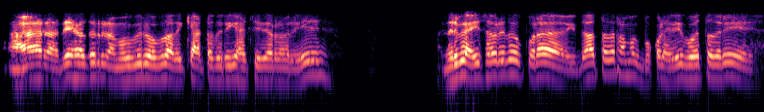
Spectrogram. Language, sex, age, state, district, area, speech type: Kannada, male, 18-30, Karnataka, Gulbarga, urban, conversation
